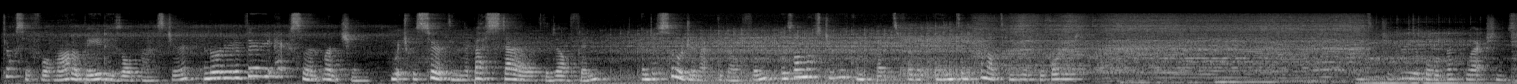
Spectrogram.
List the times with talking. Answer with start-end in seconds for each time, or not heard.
0.0-10.8, 12.8-15.1.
